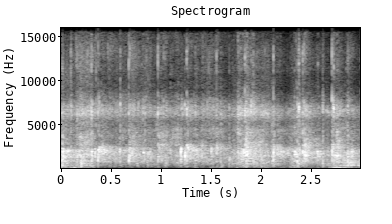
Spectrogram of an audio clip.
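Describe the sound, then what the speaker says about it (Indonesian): Audience at a district assembly meeting in Palangkaraya breaks into sustained applause, dense clapping from many hands that stays loud and even throughout. "Tepuk tangan untuk kita semua."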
